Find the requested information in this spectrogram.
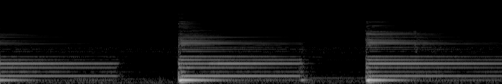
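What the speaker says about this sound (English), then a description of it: "the third string is called a G, and it's below the other three that I just taught you, and it sounds like this." Guitar G string, the third string, plucked open three times. Each note rings clearly and decays slowly before the next pluck, with quiet gaps in between and no talking.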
